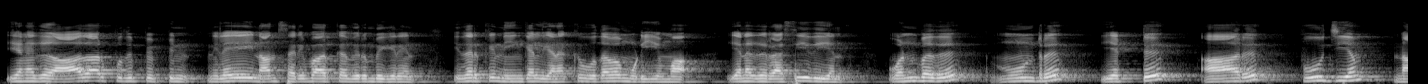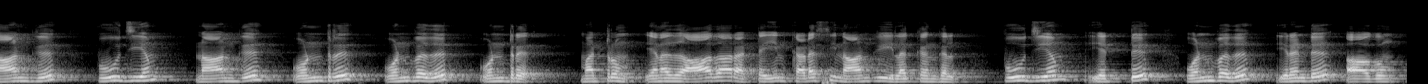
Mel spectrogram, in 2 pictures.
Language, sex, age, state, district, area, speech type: Tamil, male, 18-30, Tamil Nadu, Tiruchirappalli, rural, read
